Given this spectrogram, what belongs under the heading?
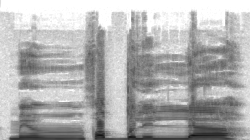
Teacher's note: فا حروف الاخفاء میں سے ہے تو ہمیں یہ حکم کو غنہ کے ساتھ ادا کرنا ہے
